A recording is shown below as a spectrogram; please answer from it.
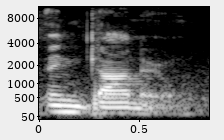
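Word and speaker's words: Ngannou: I'm not racist, but the but that pronunciation is great. It's Inanu. Like I I just liked it already. Appreciate you. I mean, I mean, I don't I see what you're trying to do, but Okay. Inanu.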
